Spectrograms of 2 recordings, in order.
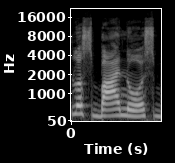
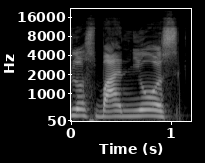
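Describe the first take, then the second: First: It is said with a plain n sound. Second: It is said with an ny sound. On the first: The speaker calls it wrong. "It's not Los Banos" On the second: The speaker calls it right. "but it's Los Baños. Enye"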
